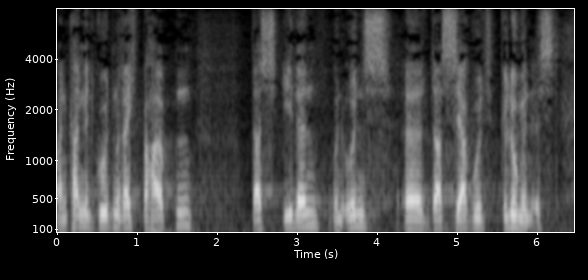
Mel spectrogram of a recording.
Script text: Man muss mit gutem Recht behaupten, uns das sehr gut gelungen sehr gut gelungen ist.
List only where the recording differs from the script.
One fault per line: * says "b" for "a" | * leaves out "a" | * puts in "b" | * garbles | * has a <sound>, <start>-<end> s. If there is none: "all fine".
* says "kann" for "muss"
* says "dass Ihnen und uns das" for "uns das sehr gut gelungen"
